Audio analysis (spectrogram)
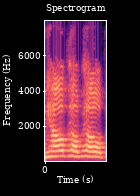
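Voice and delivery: high, loud mock yell for help; retold cry for help. Man in a pit yelling to passersby, high mock yell. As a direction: call out from the bottom of the pit. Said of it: "He kept yelling".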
